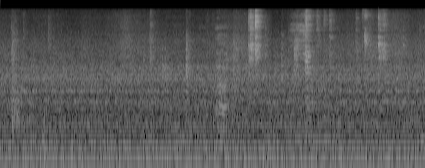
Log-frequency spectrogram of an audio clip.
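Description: Steady low hum of the ambulance's running equipment, with a few faint knocks and rustles as a fire extinguisher is picked up and handled.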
